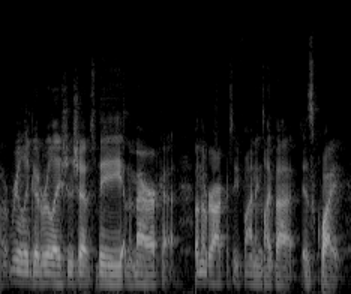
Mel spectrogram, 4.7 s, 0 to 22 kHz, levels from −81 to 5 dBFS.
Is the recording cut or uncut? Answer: cut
